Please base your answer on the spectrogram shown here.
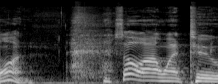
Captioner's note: laughing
